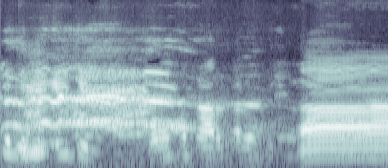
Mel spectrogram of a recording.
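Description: A red rooster held in someone's hands at an outdoor gathering in Bocaue crows loudly and close, with a long strained call followed by a second clear crow after a short lull.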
